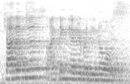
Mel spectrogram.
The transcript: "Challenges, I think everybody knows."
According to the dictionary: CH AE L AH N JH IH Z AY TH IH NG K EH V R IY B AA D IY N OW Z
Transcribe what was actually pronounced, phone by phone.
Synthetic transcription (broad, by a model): CH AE L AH N JH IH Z AY T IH NG K EH V R IY B AA D IY N OW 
